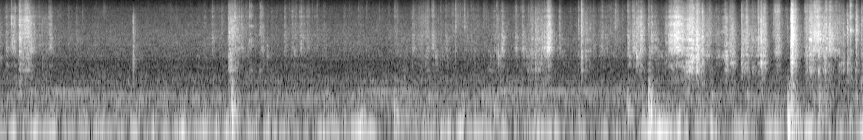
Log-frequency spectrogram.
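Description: Hands handling a foam model-aeroplane wing, pressing its freshly hot-glued centre joint: scattered soft rustles and light clicks of foam and fingers, busier near the end with one sharp click about twelve seconds in.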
